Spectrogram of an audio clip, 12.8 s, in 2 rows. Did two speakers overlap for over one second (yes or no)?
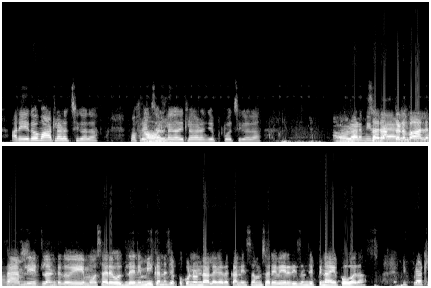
yes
